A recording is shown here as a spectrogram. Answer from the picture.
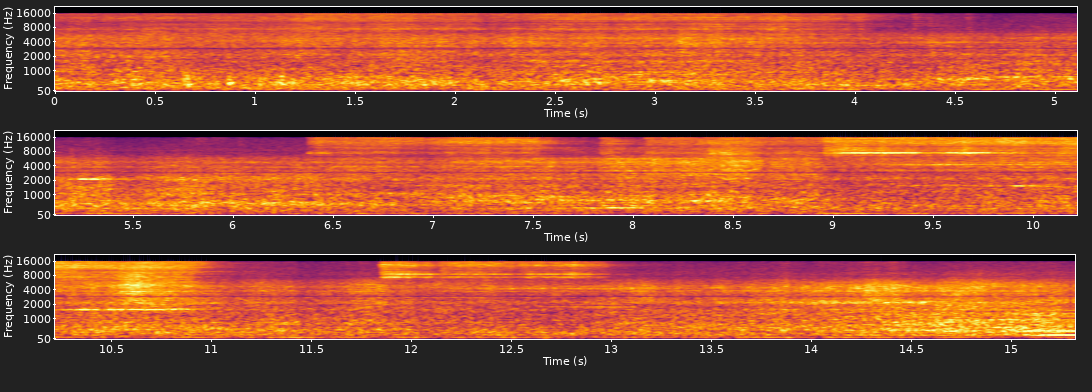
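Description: Container freight train's wagons rolling past at close range, a steady rumble of wheels on rail with thin, faint wheel squeals coming and going in the second half.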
